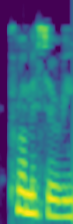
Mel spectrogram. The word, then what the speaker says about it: promissory: 这个单词确实挺容易把它的那个重音部分给弄混的。听一下 promissory note promissory note promissory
